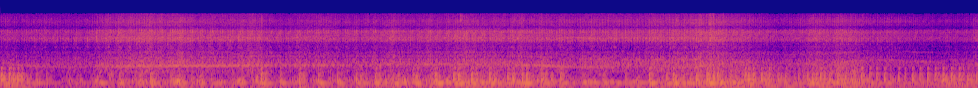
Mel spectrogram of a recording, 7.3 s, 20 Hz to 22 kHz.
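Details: 2009 Yamaha 6 hp four-stroke outboard after no-start troubleshooting: steady even mid-pitched putter, regular firing, no misses, knocks or surging; cooling water shoots far out the back; running healthy.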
